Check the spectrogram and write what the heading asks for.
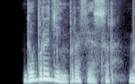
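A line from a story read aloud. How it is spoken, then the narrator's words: Soft. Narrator (Russian): мягко произнес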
